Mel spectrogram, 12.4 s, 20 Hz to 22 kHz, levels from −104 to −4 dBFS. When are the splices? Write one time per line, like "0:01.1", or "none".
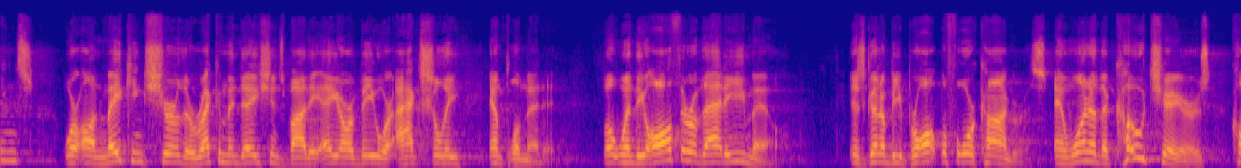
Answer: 0:07.1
